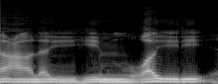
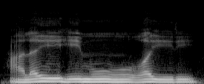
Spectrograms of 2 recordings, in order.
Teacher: mimnya itu dibaca dengan harokat, ya, harokat dhamma, kemudian dipanjangkan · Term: silatul mimil jam'i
